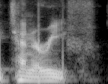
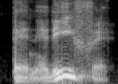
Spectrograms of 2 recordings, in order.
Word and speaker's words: Tenerife: In fact, Americans, we would say Tenneref, right? But that's the English pronunciation of it. But we all know it's Tenerife.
